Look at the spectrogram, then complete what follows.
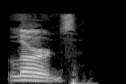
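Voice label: "learns", American English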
